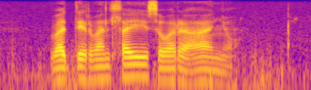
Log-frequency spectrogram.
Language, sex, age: Tsonga, male, 22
